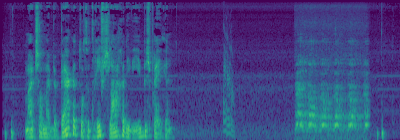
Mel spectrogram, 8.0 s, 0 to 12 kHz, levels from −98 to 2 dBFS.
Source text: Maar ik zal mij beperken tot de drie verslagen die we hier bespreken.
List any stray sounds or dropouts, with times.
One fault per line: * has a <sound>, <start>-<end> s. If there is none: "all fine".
* has a chirp, 4.5-4.7 s
* has a bark, 5.9-7.4 s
